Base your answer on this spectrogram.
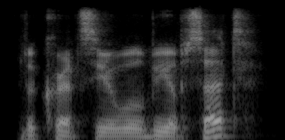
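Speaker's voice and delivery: soft, deadpan monotone with no inflection. Narrating a character who looks at the player and speaks, flat monotone. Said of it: "He says, very uh, monotone".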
